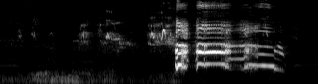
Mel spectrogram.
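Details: Faint chirps and low rumble give way to one loud rooster crow, broken into short opening syllables and a long held tone that bends downward at its close.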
